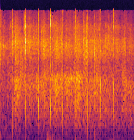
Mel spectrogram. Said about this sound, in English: Hand clap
